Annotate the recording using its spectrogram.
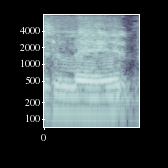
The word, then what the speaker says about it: Tlaib: We just voted into Congress a lady from it's Representative Rashida Tlaib, I think I'm pronouncing that right, Democrat from Detroit. – You have to kind of do that Tlaib back to your throat when you do it.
